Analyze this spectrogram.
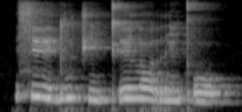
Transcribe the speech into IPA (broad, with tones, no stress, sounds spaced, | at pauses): s eː˦˨ d u˦ t͡ʃ ĩ˨ kʼ e˦ l ɔ˦˨ r ĩ˨ kʼ o˨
